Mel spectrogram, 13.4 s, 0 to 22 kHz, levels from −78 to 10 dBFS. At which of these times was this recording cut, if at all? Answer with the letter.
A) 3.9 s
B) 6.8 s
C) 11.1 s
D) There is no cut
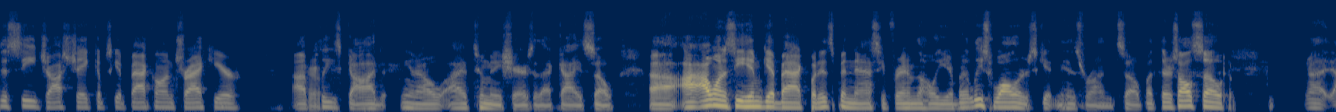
D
